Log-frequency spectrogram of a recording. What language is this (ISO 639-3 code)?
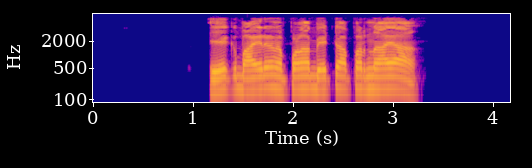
ssi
